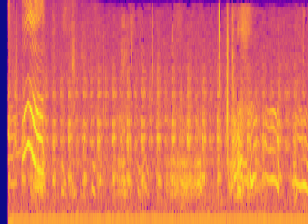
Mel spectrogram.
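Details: Several puppies whimper and squeal, with a loud rising-and-falling harmonic whine near the start, then overlapping shorter wavering squeaks and soft cries throughout.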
